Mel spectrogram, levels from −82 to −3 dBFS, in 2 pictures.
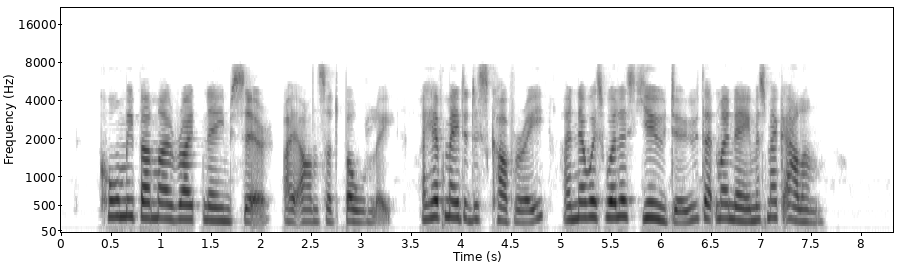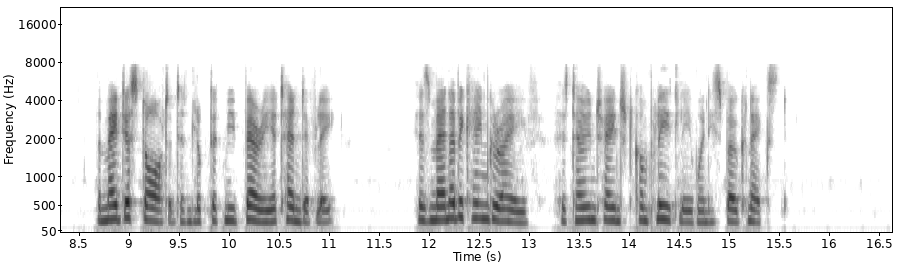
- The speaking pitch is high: Yes, high, 235 Hz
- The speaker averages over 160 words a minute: Yes, average, 175 wpm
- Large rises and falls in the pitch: No, average, 4.0 semitones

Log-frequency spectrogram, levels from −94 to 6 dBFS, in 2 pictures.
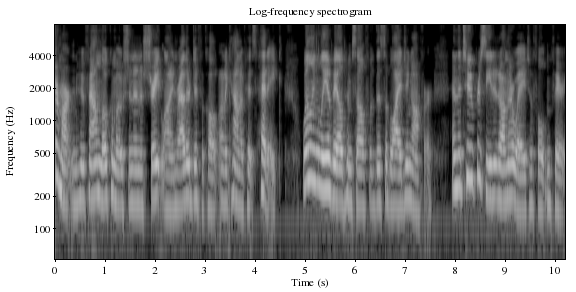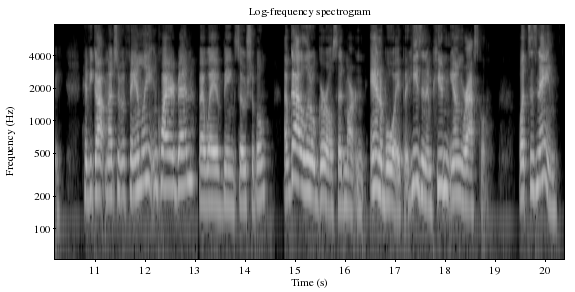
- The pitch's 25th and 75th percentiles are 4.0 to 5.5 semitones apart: Yes, average, 4.7 semitones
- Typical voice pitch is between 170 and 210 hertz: Yes, high, 190 Hz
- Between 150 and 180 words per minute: No, average, 190 wpm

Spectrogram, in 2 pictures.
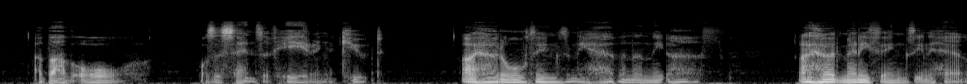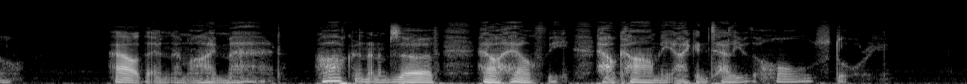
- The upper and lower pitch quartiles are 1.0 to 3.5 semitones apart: Yes, average, 2.7 semitones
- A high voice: No, low, 100 Hz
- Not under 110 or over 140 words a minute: Yes, slow, 135 wpm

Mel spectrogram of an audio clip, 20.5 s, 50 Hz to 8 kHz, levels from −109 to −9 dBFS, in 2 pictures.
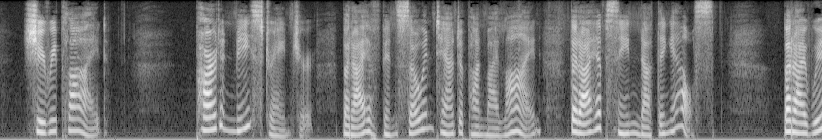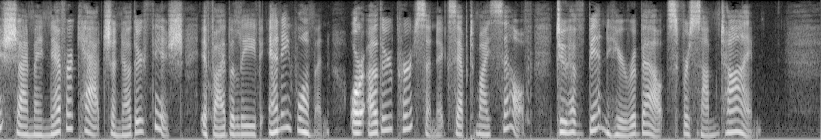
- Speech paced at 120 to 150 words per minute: Yes, slow, 135 wpm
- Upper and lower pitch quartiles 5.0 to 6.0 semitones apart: Yes, wide, 5.4 semitones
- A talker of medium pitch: No, high, 210 Hz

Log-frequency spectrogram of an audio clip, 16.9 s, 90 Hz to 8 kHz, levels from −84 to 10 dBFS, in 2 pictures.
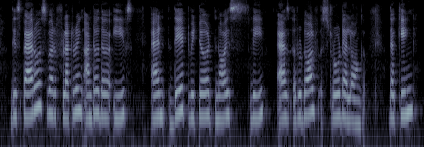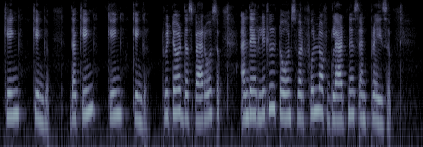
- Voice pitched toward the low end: No, high, 230 Hz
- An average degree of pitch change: No, narrow, 2.0 semitones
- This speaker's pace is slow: Yes, slow, 125 wpm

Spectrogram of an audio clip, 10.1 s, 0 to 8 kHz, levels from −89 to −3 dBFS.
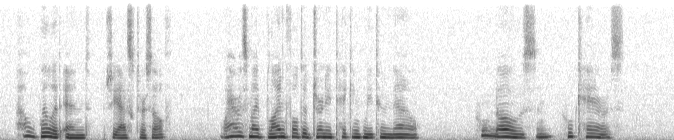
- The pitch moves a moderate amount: Yes, average, 3.5 semitones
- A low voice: No, medium, 185 Hz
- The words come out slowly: Yes, slow, 125 wpm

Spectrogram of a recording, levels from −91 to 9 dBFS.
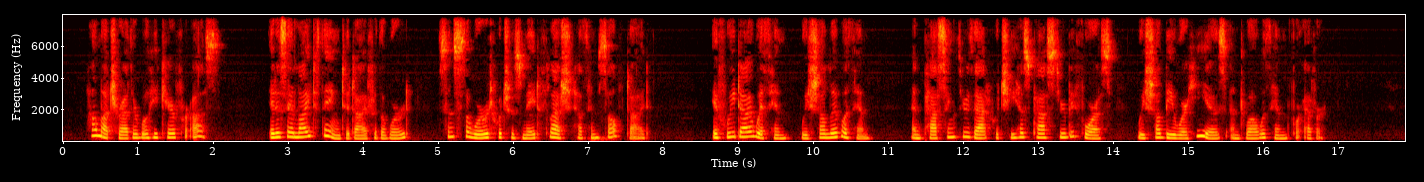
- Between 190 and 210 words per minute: Yes, average, 200 wpm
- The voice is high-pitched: Yes, high, 245 Hz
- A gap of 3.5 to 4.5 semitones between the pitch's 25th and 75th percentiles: Yes, average, 4.1 semitones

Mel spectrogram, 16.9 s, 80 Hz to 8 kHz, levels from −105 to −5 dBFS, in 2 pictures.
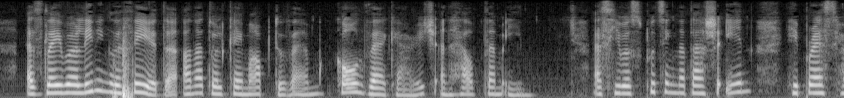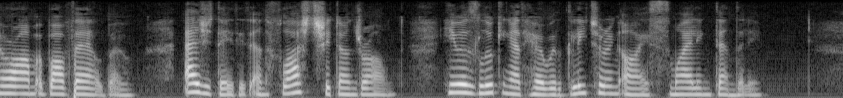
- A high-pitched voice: Yes, high, 205 Hz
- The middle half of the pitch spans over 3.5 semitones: Yes, average, 3.9 semitones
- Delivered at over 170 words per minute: No, average, 165 wpm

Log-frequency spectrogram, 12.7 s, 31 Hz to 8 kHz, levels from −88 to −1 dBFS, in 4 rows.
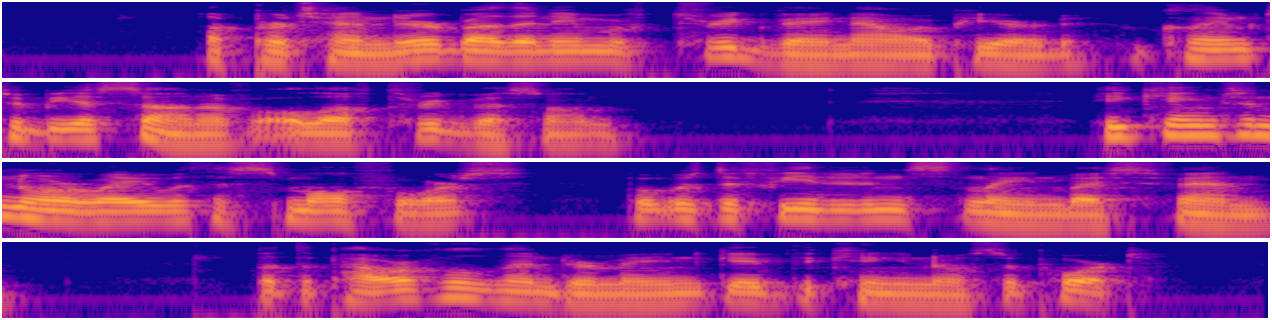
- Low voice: Yes, low, 105 Hz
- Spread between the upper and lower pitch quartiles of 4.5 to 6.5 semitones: Yes, average, 5.1 semitones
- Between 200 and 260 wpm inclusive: Yes, fast, 205 wpm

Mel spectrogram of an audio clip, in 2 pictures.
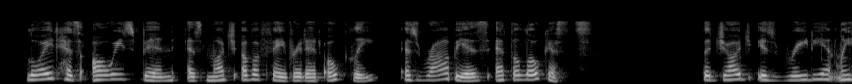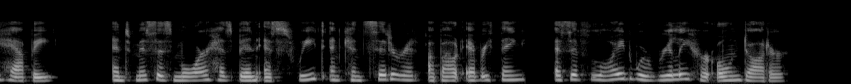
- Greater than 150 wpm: No, average, 145 wpm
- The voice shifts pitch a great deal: No, average, 3.2 semitones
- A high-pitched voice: Yes, high, 200 Hz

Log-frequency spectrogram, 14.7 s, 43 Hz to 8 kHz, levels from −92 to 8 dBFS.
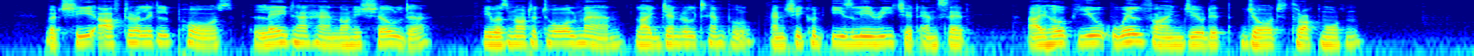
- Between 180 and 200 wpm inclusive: No, average, 150 wpm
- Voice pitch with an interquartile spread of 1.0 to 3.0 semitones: Yes, narrow, 2.6 semitones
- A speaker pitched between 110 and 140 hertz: Yes, low, 135 Hz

